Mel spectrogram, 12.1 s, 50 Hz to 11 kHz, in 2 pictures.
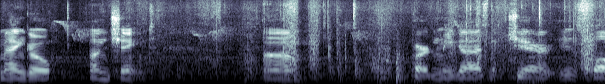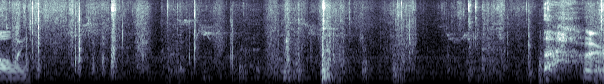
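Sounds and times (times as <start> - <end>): chair scraping on wooden boards: 2.4 - 6.4, 8.4 - 10.2.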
